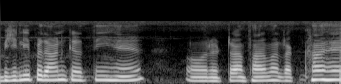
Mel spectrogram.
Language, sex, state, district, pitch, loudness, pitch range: Hindi, male, Madhya Pradesh, Katni, 195 Hz, -13 LUFS, 175-210 Hz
